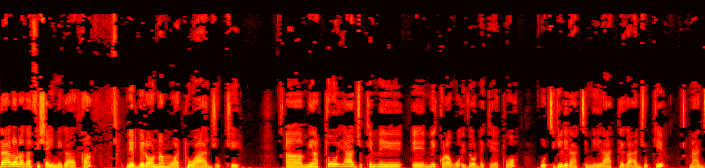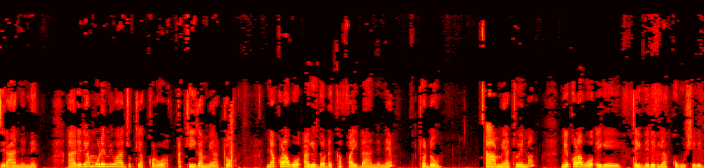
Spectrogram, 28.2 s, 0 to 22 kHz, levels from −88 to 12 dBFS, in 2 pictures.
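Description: Right from the start the speech has a ringing, washy quality, with a hiss that swells and fades along with the talking. That points to heavy WMA compression, likely an early WMA encoder at a low bitrate around 32 kbps, smearing quantisation noise across each long transform block.

At 11.59 s there's a pre-echo. A short burst of hiss arrives about 56 ms before a sharp onset, which comes out softened and smeared. The codec spread noise meant for the loud attack over the quiet stretch just ahead of it in the same block.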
